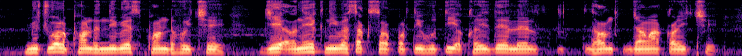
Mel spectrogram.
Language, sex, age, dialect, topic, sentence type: Maithili, male, 46-50, Eastern / Thethi, banking, statement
